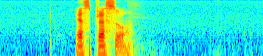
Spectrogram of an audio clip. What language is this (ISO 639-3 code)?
nor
